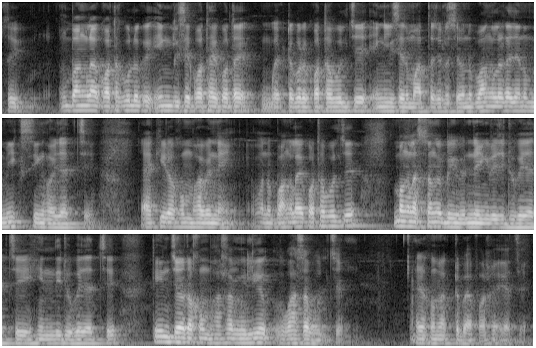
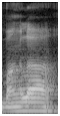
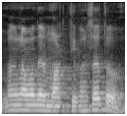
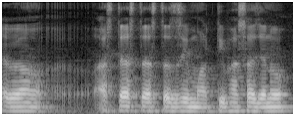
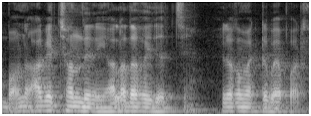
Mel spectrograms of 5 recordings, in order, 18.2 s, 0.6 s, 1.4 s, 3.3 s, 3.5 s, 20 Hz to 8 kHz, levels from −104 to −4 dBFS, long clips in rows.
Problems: constant background noise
